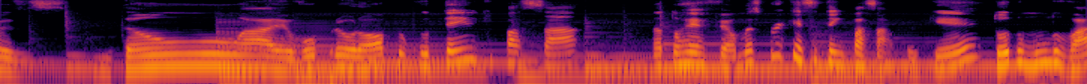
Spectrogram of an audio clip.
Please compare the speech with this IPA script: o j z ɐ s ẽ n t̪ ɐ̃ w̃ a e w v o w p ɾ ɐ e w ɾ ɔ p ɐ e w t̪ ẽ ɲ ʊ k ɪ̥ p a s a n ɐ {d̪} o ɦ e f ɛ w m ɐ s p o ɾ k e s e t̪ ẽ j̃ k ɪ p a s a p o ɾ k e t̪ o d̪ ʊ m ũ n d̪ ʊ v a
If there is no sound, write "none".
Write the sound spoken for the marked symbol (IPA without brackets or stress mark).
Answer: t̪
